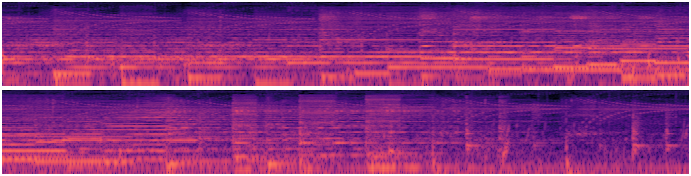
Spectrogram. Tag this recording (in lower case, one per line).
music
